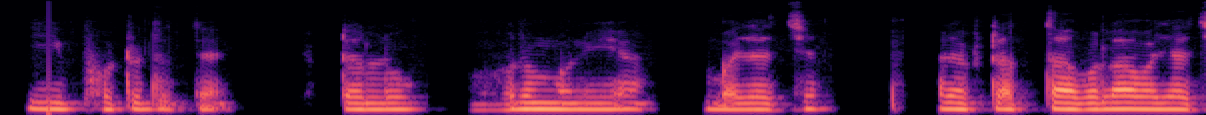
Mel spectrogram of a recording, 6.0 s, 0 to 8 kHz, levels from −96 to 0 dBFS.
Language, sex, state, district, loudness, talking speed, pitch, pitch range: Bengali, male, West Bengal, Malda, -26 LUFS, 110 wpm, 165 Hz, 160-165 Hz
